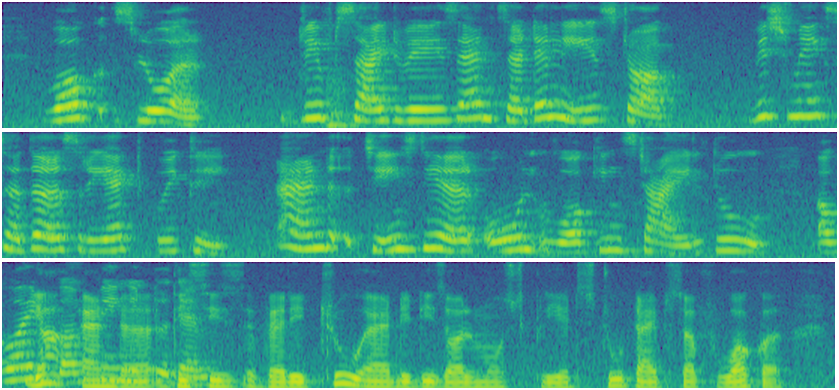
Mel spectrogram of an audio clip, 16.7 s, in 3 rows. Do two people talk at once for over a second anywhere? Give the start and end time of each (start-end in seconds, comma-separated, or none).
11.3-12.7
